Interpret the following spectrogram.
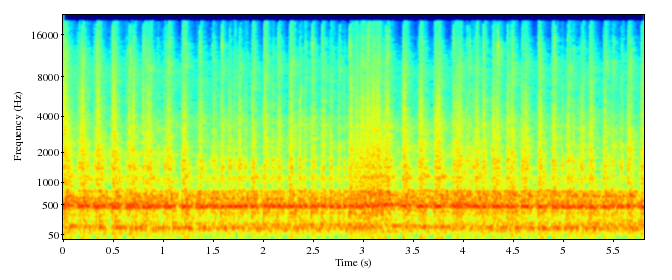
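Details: Yamaha 8C two-stroke outboard bought from Japan, run after unpacking with cooling checked (telltale initially blocked); fast, even two-stroke crackle held at steady speed with no misses or stumbles, running cleanly.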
